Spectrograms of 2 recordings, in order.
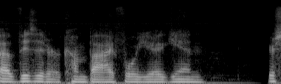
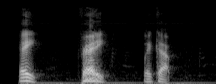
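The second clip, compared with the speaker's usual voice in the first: loud, gruff voice, just short of beastly; 2 semitones higher, 7 dB louder than usual. A storyteller voices a stranger calling through the bars, gruff voice. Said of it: "you hear this sort of gruff, uh, not quite Loxodon gruff voice, but still gruff voice".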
